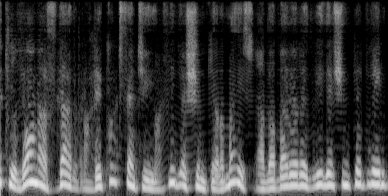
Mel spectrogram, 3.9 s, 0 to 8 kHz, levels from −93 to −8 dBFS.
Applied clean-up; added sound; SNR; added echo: neural mask model DeepFilterNet 3.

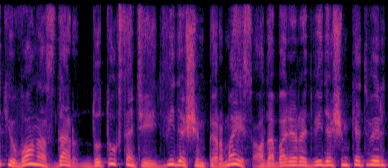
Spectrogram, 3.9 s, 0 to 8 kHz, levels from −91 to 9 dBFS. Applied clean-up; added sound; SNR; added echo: none; none; none; none.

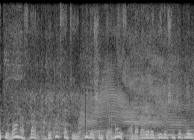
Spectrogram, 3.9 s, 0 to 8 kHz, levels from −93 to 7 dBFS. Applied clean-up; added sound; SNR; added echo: none; Motorcycle; 7 dB; reverberation time 0.4 s.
